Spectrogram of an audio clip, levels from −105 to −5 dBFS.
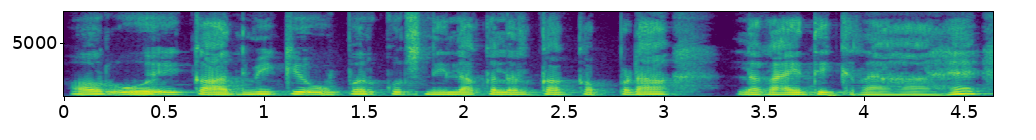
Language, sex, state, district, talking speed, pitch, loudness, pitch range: Hindi, female, Karnataka, Bangalore, 195 wpm, 185 Hz, -17 LUFS, 175-205 Hz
